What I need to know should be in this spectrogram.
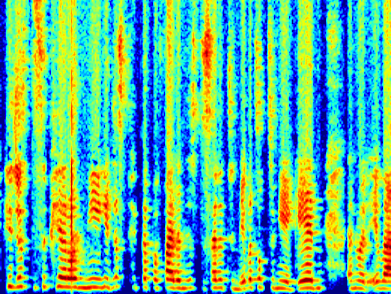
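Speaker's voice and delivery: high, loud upset venting; acted frantic complaint without real tears; distraught. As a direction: pour it out to a friend in distress. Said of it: "I was crying".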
